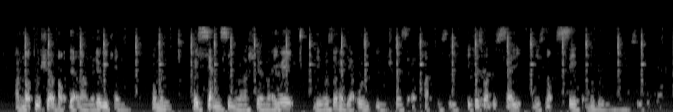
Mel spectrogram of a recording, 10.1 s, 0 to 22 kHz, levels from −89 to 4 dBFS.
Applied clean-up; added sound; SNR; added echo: classical method spectral subtraction.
